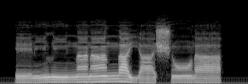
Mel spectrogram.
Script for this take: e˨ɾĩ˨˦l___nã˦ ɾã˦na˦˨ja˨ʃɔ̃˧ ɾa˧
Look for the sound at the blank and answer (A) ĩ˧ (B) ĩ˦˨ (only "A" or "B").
A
